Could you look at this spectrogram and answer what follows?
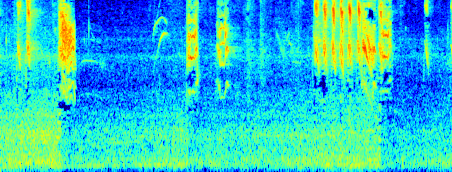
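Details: Female double-collared seedeater calling to prompt the male's song, with a few separate high chirps and then a fast, even burst of ticking notes near the end.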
